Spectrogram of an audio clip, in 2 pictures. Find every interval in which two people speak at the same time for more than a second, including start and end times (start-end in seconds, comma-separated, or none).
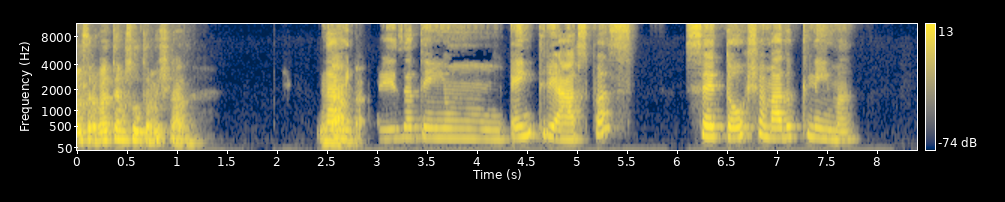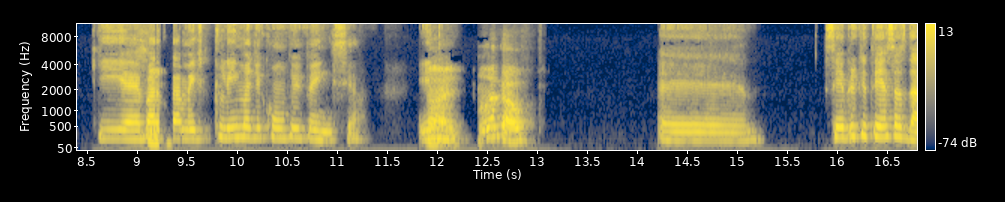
none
